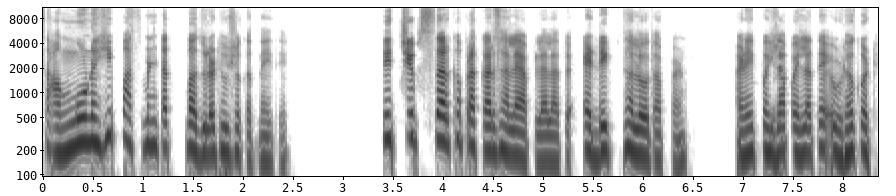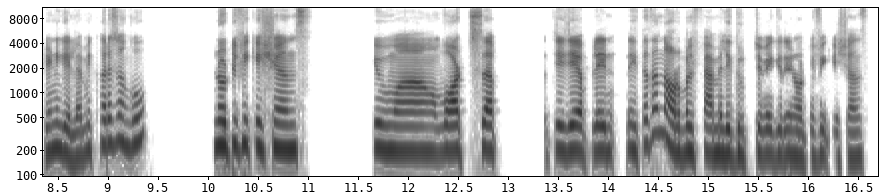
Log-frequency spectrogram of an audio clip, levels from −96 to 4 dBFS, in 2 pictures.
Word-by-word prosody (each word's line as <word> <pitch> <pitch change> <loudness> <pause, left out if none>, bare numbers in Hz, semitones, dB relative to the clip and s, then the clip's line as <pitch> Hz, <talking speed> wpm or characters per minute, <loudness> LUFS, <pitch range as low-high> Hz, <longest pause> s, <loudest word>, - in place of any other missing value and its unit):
सांगूनही 235 +8 +3
5 255 -5 -2
मिनिटात 220 -1 -2 0.2
बाजूला 185 -3 +2
ठेवू 190 0 -2
शकत 165 -4 -8
नाही 145 -1 -6
ते. 140 - -15 1.0
ते 275 - +3
चिप्ससारखा 270 -2 +3
प्रकार 200 -4 +1
झालाय, 185 -3 +1
आपल्याला 150 -1 -3
ते - - -9 0.2
एडिक्ट 190 +3 0
झालो 190 -4 +3
आहोत 165 -2 0
आपण 150 -2 -8 0.5
आणि 170 +2 +1
पहिला-पहिला 185 -1 0
तर - - -1
एवढं 190 -2 +1
कठीण 190 +1 -2
गेलं 165 -3 0
मी 195 - -3
खरं 235 +1 +1
सांगू, 245 0 -1 0.7
नोटिफिकेशन्स 220 -2 +3 0.7
किंवा 200 -2 +2 0.4
WhatsAppचे 200 -1 0
जे 200 +1 +4
आपले 195 +1 +2 0.3
येतात 230 +4 -3
ना 320 - 0
नॉर्मल 200 - +3
फॅमिली 180 -1 +2
ग्रुपचे 175 +1 -4
वगैरे 175 +1 -3
नोटिफिकेशन्स 165 0 -5
195 Hz, 140 wpm, -23 LUFS, 175-215 Hz, 1.0 s, जे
